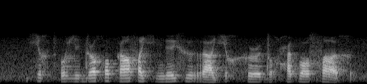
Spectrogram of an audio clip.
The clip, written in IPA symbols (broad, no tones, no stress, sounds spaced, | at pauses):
ç i χ t͡sʼ o ɮ i d ə˞ χ o k a sˤ ɑ ç ə ŋ e xʲ o r a ç ə χ x ə˞ d o χ ħ e p o sˤ i χ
